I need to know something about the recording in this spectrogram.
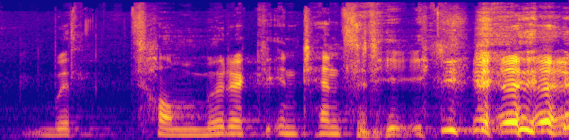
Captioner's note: chuckle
